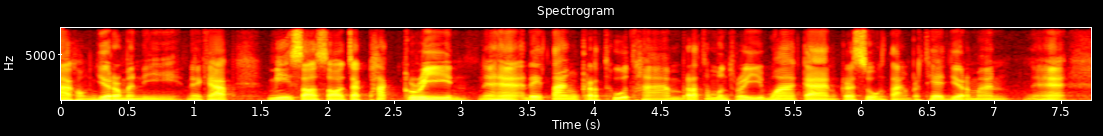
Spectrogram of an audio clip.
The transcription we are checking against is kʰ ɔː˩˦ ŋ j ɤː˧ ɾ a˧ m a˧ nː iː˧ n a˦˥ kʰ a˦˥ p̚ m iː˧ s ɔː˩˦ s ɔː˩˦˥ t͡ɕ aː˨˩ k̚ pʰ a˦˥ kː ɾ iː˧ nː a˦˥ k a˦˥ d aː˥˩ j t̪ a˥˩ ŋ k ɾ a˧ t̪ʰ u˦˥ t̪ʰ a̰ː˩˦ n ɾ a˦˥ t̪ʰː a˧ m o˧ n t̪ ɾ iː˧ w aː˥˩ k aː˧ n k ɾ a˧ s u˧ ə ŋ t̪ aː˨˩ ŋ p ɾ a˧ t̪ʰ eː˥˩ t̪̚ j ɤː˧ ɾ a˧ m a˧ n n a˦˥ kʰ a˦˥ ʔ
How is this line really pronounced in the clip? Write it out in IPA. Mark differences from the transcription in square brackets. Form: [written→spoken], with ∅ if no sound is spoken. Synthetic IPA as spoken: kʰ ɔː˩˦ ŋ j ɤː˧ ɾ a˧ m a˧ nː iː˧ n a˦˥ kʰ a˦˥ p̚ m iː˧ s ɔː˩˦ s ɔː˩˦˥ t͡ɕ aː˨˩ k̚ pʰ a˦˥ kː ɾ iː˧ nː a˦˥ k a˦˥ d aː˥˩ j t̪ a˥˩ ŋ k ɾ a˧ t̪ʰ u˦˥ t̪ʰ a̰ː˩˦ [n→m] ɾ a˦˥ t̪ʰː a˧ m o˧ n t̪ ɾ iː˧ w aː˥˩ k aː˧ n k ɾ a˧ s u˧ ə ŋ t̪ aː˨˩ ŋ p ɾ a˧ t̪ʰ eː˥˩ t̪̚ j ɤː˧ ɾ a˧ m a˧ n n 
